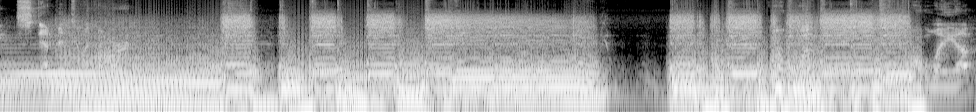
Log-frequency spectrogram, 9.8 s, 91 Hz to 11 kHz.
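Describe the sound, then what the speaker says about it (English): An electric guitar plays through a big, thick distortion with a Boss 500H volume pedal pushed all the way up, ringing chords sustaining loud and close with a brief dip before the playing resumes. "So we've got a big, robust distortion sound."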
